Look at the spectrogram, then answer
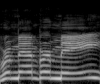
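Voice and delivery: put-on rude tone, high-pitched. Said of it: "Did they have that tone".

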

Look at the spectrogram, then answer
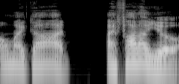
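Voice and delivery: put-on foreign accent, hard to place, maybe Italian. Telling the co-speaker about a stranger with a camera who approached them, imitating a foreign accent. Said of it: "I don't know what accent it was".

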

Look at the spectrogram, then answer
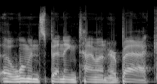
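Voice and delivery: normal talking voice

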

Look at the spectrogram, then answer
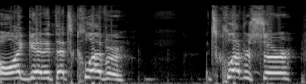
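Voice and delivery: loud yelling, shouting. Reacting to the president's ice cream joke, calling him sir, yelling. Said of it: "Why are you yelling at me right now?".

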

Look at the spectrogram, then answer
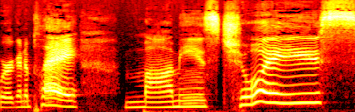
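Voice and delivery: mock-cordial, taunting, overly polite voice. Retelling how a man taunts a family, imitating an overly cordial tone. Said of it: "speaking in sort of an overly cordial tone".

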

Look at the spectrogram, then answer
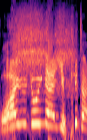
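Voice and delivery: put-on angry raspy whisper. Speaker retells her getting pissed off when they whispered back, imitating a pissed-off hoarse whisper. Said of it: "she got so pissed off at me because like she would like could like whisper hoarsely".

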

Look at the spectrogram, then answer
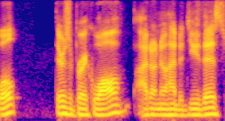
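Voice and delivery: ordinary talk

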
